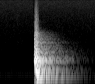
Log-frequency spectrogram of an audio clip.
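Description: A single punchy kick drum synthesized in Sytrus in FL Studio, deep and loud, with a sharp attack and a short booming decay, isolated in silence.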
